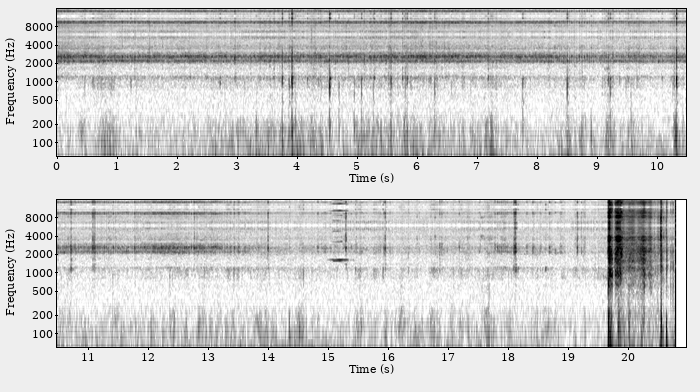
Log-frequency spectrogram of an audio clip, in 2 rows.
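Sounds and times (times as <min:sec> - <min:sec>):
bike knocks and rattles: 0:00.0 - 0:20.7
bicycle tyres rumbling on dirt: 0:00.0 - 0:20.8.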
